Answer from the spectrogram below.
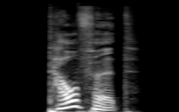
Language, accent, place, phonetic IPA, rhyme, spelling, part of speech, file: German, Germany, Berlin, [ˈtaʊ̯fət], -aʊ̯fət, taufet, verb, De-taufet.ogg
- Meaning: second-person plural subjunctive I of taufen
